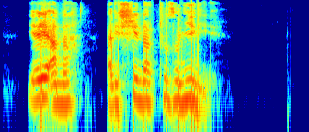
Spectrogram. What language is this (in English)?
Swahili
